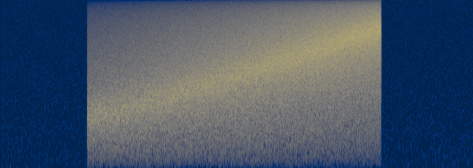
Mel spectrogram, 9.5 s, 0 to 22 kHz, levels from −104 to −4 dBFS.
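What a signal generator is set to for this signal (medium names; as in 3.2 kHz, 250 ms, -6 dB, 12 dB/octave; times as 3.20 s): swept filtered noise white, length 5.87 s bandpass, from 1.3 kHz, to 12 kHz, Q 1.8, exponential, gain ramp +12 dB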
